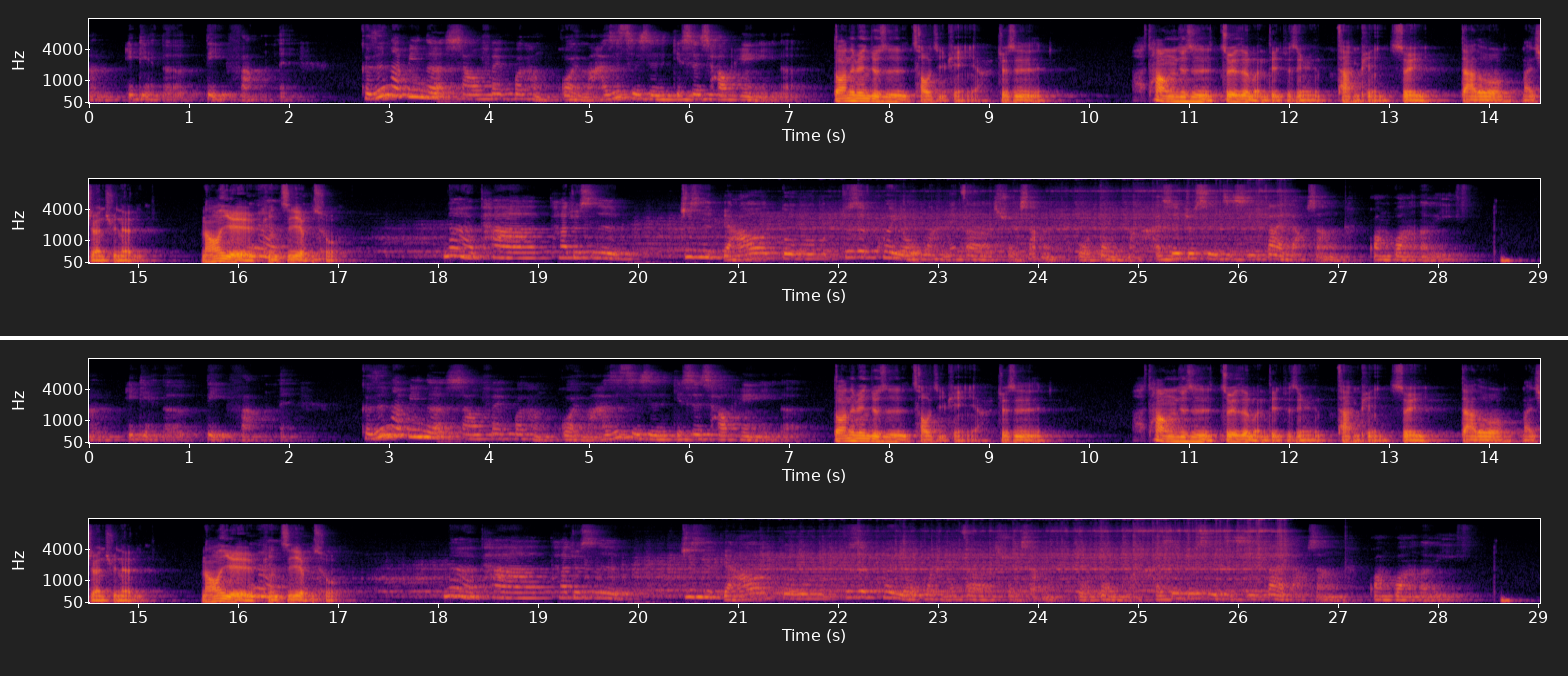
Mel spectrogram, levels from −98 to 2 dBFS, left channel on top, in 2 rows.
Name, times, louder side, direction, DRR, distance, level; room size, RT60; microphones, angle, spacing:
voice 1, 0.0-2.0 2.7-7.1 11.3-11.4 16.1-16.8 18.1-19.9 20.4-28.2, left 1 dB, 75° left, 3 dB, 2.9 m, -37 dB
voice 2, 7.5-9.6 10.5-13.5 13.7-15.1 15.6-17.0 28.6-28.7, left 1 dB, 10° left, 13 dB, 0.5 m, -28 dB
sound 1, 16.5-27.1, right 4 dB, 20° right, 1.9 m, -46 dB
18.0 x 9.3 x 8.3 m, 0.97 s
head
